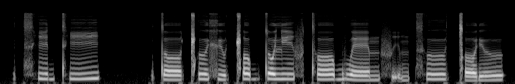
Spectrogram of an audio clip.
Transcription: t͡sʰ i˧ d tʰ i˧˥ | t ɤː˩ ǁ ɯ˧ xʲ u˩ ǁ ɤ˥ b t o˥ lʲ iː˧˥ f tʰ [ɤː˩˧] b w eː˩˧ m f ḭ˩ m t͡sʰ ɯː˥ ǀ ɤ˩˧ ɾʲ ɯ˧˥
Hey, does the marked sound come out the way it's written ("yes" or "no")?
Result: no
